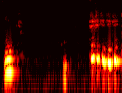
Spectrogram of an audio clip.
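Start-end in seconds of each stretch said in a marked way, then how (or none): 1.8-2.4 high mock rewind beeps; playful rewind noise; rewind sound. Shown as a demonstration. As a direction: imitate a tape rewinding. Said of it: "l'effet rembobinage".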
